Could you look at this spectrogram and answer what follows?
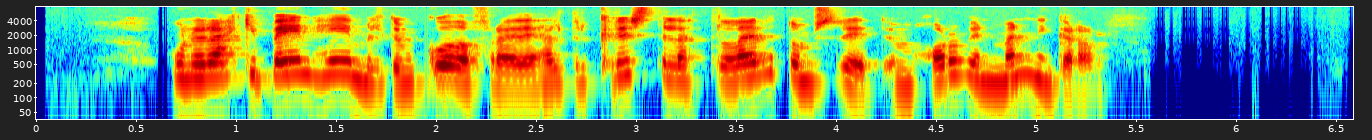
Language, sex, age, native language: Icelandic, female, 30-39, Icelandic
